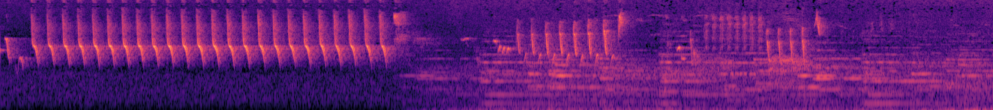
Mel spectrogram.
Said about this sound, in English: the sound I like to hear in Suffolk, most beautiful sound, is the nightingale.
